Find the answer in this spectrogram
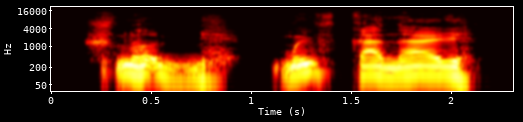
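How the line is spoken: Groaning. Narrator (Russian): простонал он

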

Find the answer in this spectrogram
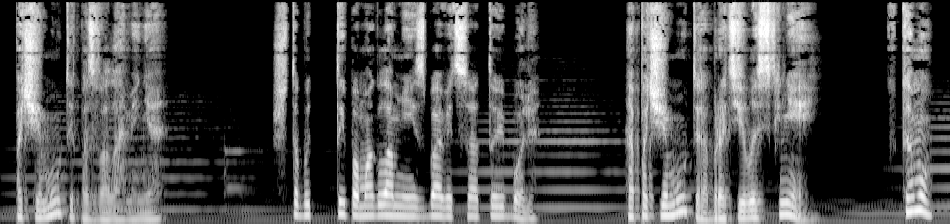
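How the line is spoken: Frightened question. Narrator (Russian): испуганно спросила Александра

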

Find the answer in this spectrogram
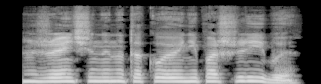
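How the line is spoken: Gloomy guess. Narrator (Russian): мрачно предположил Олег

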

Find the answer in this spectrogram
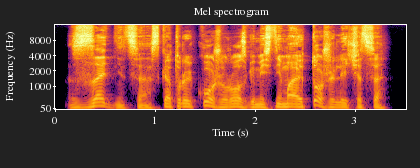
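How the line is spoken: Snort. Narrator (Russian): хмыкнул Ян

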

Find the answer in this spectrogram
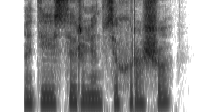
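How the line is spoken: Frightened whisper. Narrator (Russian): прошептала испуганно

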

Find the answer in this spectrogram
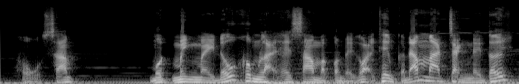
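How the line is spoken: Harsh, forceful. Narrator (Vietnamese): Gã gằn giọng

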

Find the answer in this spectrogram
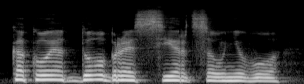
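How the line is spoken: Sigh. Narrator (Russian): вздохнула Мэри Макленнон

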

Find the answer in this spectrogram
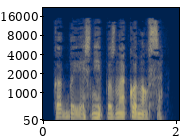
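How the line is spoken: Honest deep bass. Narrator (Russian): ответил Зак своим честным басом

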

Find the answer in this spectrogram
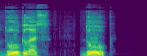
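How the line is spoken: Loud call. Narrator (Russian): Мать снова громко позвала в темноту

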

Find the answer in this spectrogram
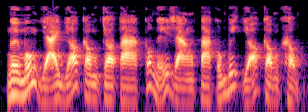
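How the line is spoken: Loud laugh. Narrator (Vietnamese): Lý Kiếm Minh cười lớn một tiếng, nói

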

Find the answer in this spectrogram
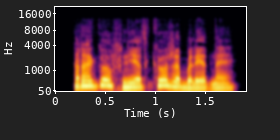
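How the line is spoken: Giggling. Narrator (Russian): хихикнула она

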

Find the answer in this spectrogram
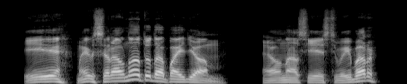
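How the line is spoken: Snorting. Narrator (Russian): Инквизитор хмыкнул

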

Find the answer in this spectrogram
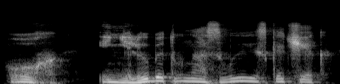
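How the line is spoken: Whispered. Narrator (Russian): прошептала Кристина

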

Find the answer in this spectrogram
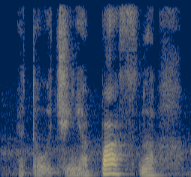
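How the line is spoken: Muttering to himself. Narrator (Russian): пробормотал он, словно разговаривая сам с собой

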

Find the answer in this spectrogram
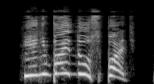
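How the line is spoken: Wail. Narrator (Russian): завопила Агнес

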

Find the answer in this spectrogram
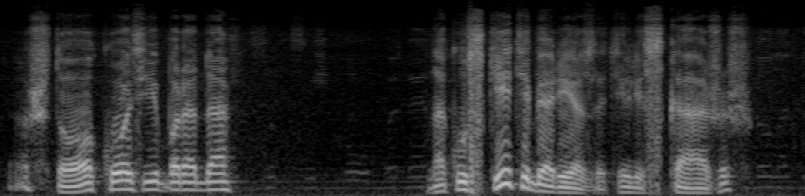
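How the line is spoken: Calm steady threat. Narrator (Russian): Барышник, похоже, был мужик тертый, сказал спокойно, без дрожи

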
